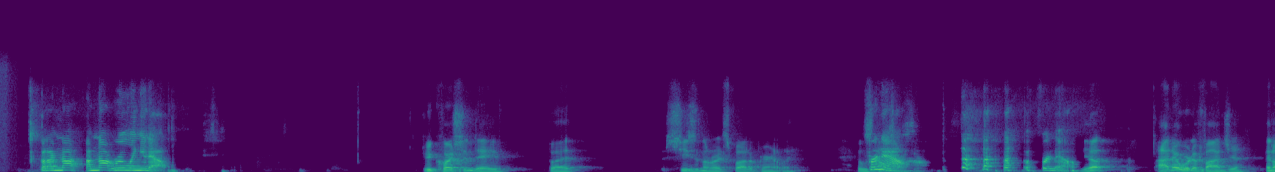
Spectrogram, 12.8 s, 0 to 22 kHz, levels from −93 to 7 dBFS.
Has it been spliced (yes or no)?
no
